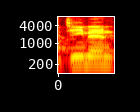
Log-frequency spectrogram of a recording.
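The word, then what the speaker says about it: daemon: word up here uh demon with an a inside of it it's still pronounced uh demon this is an archaic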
